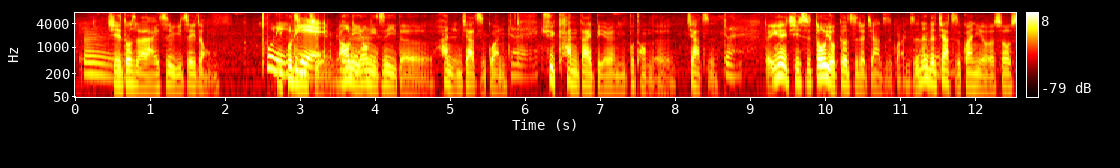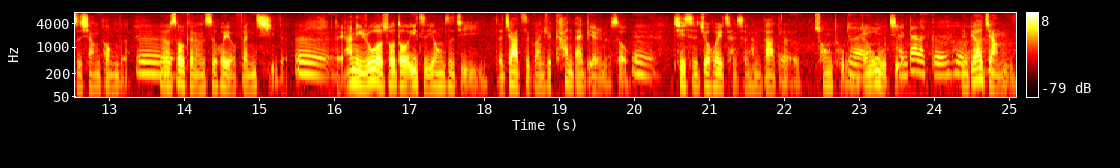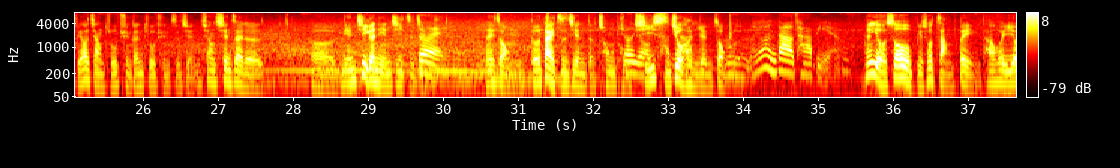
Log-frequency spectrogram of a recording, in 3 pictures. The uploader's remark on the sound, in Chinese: 哎呀這次我們忘記帶錄音介面上山了Ｑ。只能用一般的收音MIC來使用。這次選擇在戶外錄音所以在聲音上會有蠻多環境音的。另外本集有特殊的音響還請大家不要開太大聲以免被嚇到。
